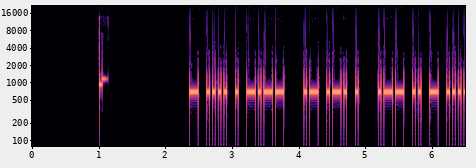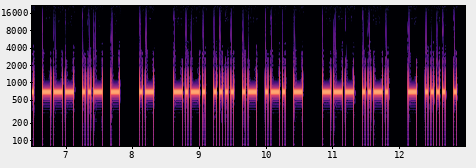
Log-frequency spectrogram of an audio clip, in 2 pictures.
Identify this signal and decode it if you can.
Morse code, heard as a keyed tone, about 28 wpm, 700 Hz. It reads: THEY ARE WITHOUT A CHART OF THE
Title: Sentences from Top 1300 Words 28wpm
